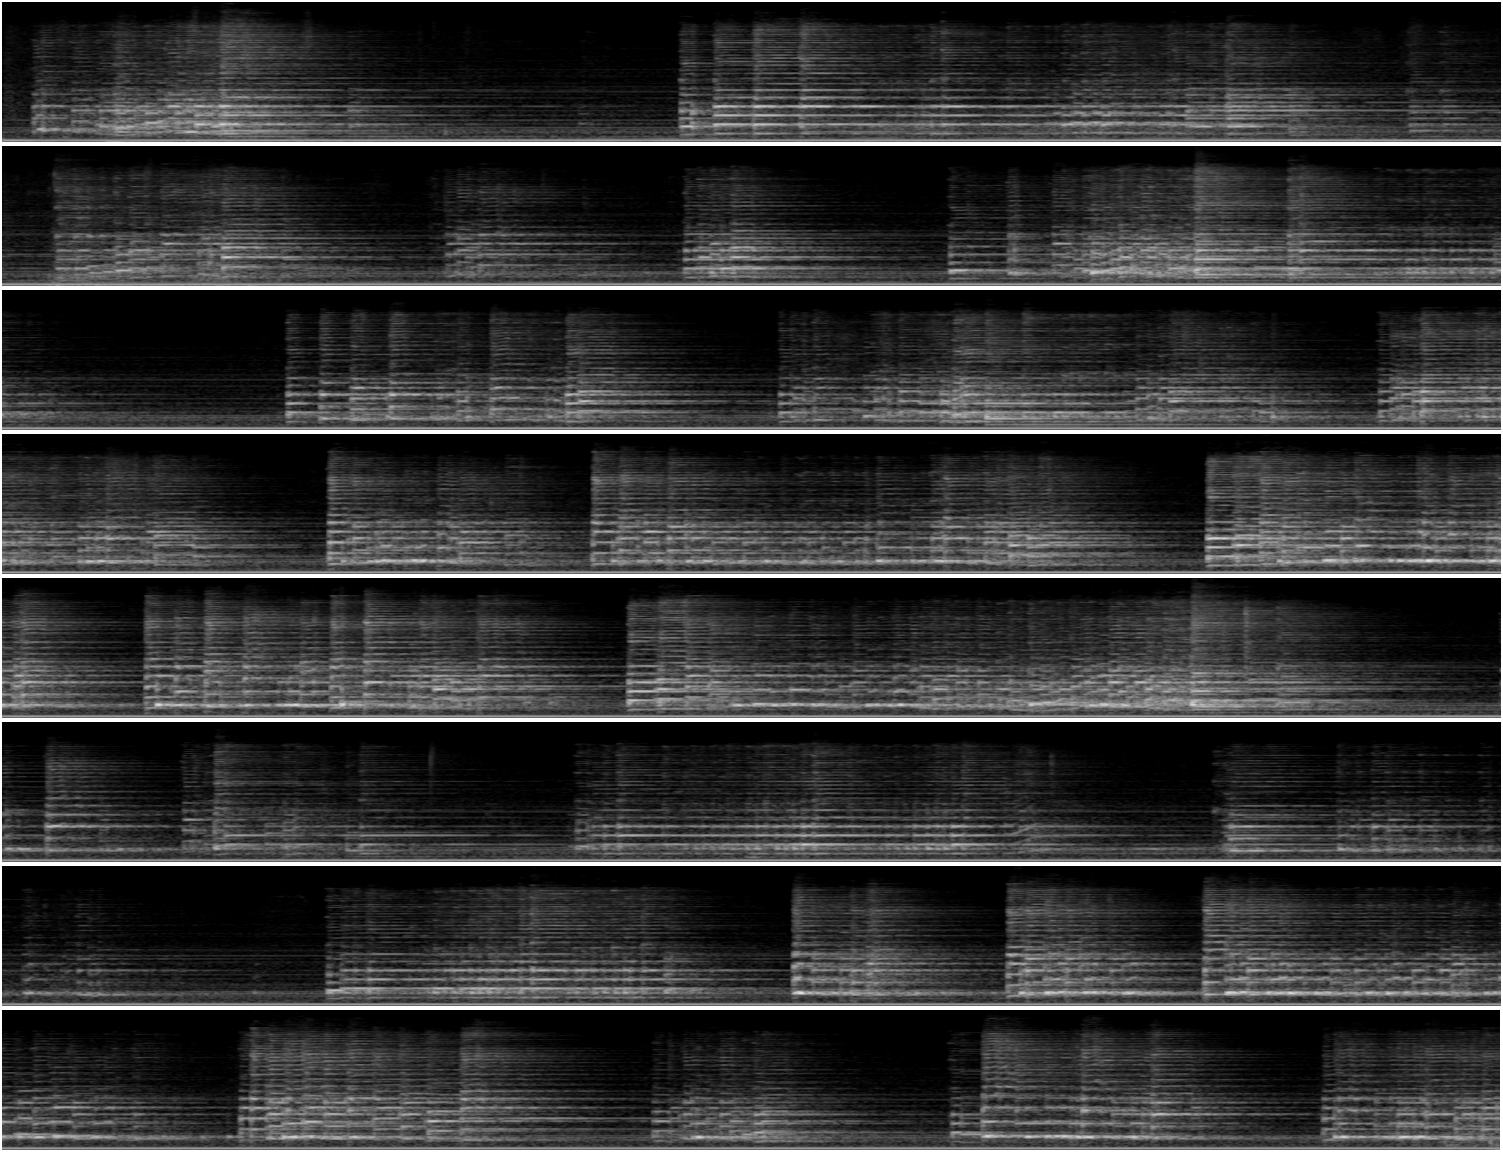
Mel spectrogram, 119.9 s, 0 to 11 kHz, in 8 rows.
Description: taar.mp3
